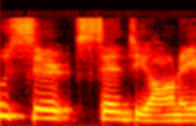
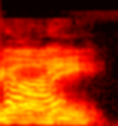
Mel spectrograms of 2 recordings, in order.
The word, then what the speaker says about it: Satriani: guest appearances on this track, and it's Joe Santiani. I can't say his name. Steve Vai. Satriani.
